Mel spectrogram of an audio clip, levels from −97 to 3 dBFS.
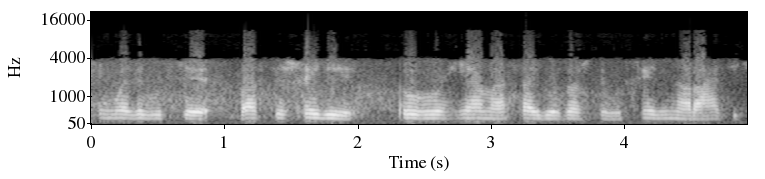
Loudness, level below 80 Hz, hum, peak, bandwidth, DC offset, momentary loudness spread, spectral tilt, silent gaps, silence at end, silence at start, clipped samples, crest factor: -13 LUFS; -54 dBFS; none; 0 dBFS; 8.8 kHz; under 0.1%; 7 LU; -6 dB/octave; none; 0.05 s; 0 s; under 0.1%; 12 dB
